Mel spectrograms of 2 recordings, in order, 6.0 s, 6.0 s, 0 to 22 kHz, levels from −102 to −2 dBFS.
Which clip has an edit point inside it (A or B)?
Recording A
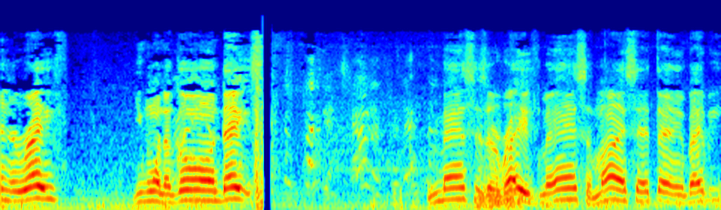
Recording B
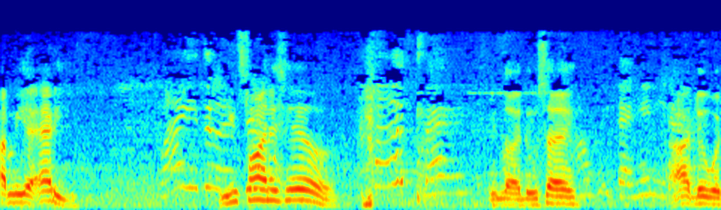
B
